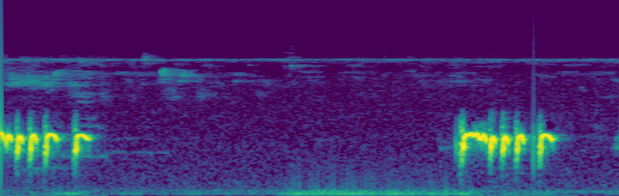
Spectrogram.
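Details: Lure call of a wild local zebra dove, the female calling for males: two quick trills of five or six bubbling coo notes, about three seconds apart, over near silence.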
